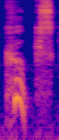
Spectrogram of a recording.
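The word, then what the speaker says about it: Kukës: Meanwhile, our other team, I want to make sure I get the pronunciation right, is Kukes, K-U-K-E-S.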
